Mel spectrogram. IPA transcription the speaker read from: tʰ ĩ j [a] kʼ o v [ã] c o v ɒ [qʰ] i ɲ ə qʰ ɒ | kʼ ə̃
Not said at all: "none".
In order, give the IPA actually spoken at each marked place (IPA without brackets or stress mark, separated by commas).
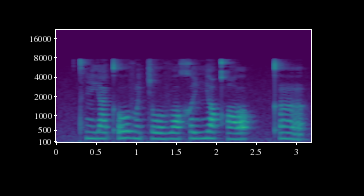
æ, ə̃, χ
